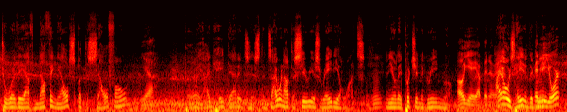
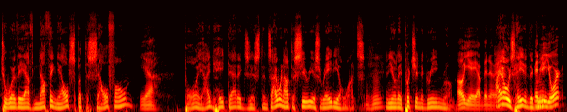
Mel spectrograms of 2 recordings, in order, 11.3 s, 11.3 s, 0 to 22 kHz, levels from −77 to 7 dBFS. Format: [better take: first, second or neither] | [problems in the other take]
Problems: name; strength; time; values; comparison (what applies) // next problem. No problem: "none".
second | wind noise on the microphone; occasional gusts; 15 dB below the speech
